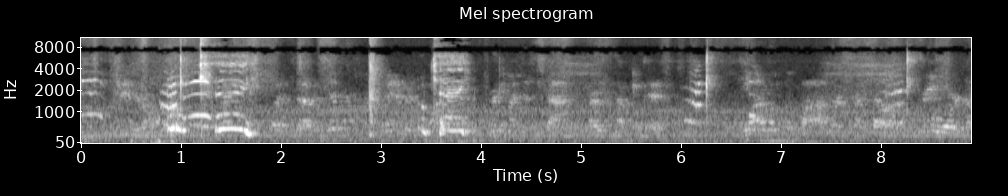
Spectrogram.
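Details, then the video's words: Pet cat chatting with its owner in the morning indoors, giving two drawn-out wavering meows early on, then a shorter one, while a person repeats "okay" and a loud television plays in the background. "Talking Cat Says It Is Time For Coffee"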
